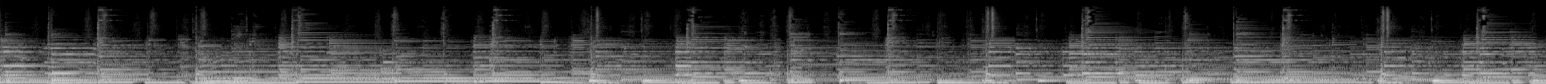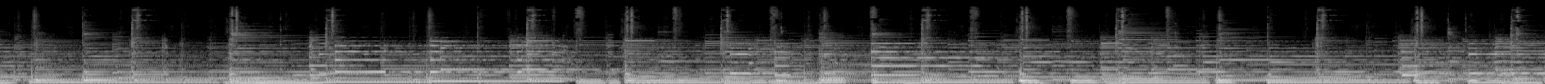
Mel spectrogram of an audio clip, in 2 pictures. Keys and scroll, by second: 1.0 space, 3.1 m, 15.3 Up, 17.9 Up, 21.9 space.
